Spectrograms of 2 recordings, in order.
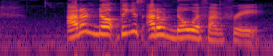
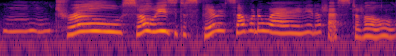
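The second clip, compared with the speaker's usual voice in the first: high, sly hag croon; 11 semitones higher than usual. Acted. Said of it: "the hag goes like".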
